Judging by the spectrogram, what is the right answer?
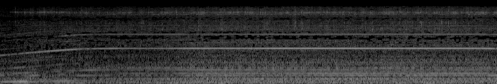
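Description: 3D-printed axial-flux brushless DC motor with dual stators and triple rotors spinning up, its electric whine rising in pitch through the first second, then running at a steady speed with an even whine and hum.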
